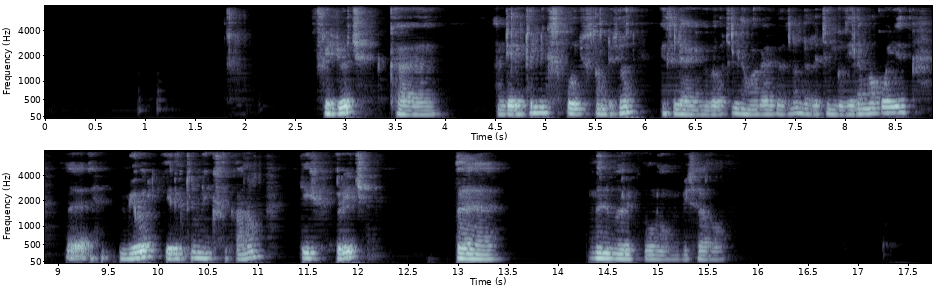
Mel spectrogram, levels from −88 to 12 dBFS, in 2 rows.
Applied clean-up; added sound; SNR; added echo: neural mask model DeepFilterNet 3.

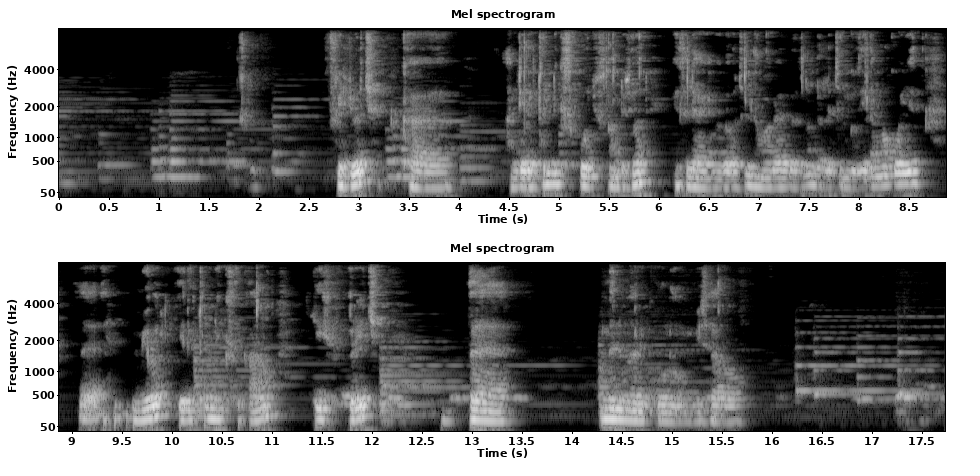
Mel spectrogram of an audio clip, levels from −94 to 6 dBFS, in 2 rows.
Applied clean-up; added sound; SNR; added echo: classical method WPE with log-MMSE.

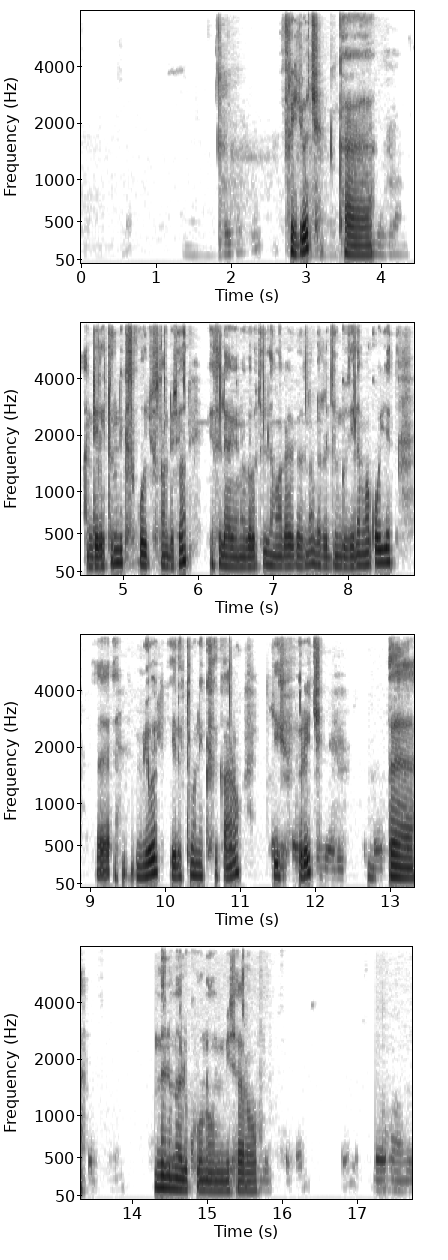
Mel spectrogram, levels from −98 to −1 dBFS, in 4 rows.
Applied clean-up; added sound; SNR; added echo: none; none; none; none.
